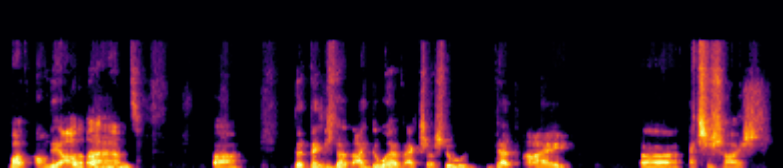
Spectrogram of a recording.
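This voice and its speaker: The speaker has a non-native accent and a fairly slow pace. Long pauses come often. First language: not English. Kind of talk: group discussion. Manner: halting.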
